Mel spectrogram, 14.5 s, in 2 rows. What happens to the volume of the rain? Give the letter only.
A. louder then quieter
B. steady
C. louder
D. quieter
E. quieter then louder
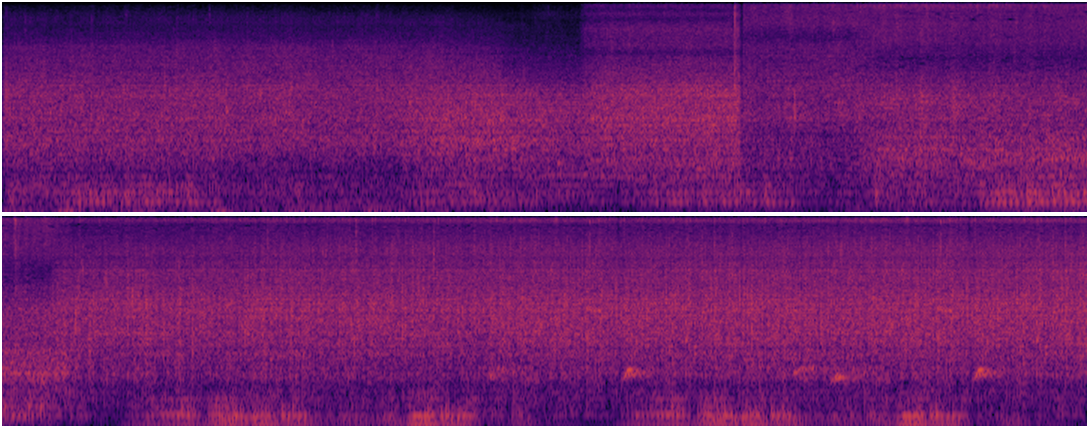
B.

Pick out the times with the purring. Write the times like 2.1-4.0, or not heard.
0.0-14.4.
